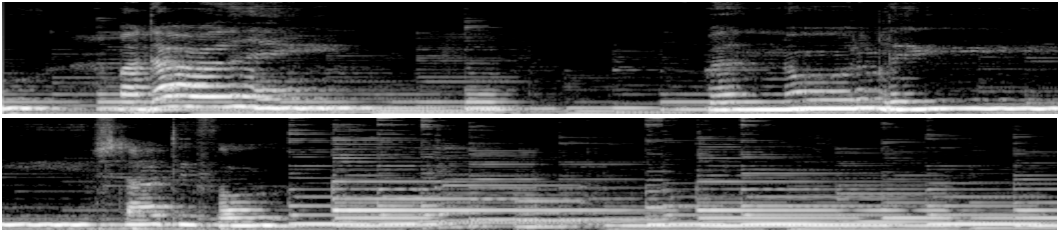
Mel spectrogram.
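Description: Woman singing long held phrases over an acoustic guitar, the voice dropping out about ten seconds in while the guitar plays on alone.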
